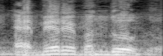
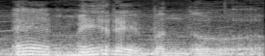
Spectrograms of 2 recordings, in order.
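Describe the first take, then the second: First: It is said in a plain, unaffectionate tone. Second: It is said in a tender, loving tone. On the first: The speaker calls it wrong. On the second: The speaker calls it right.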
